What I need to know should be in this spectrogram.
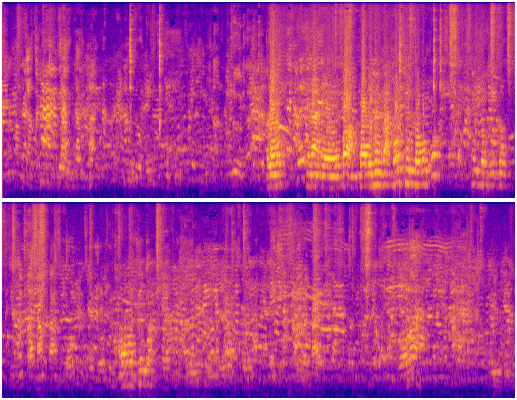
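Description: A man speaks steadily through a microphone and loudspeaker in a room.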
